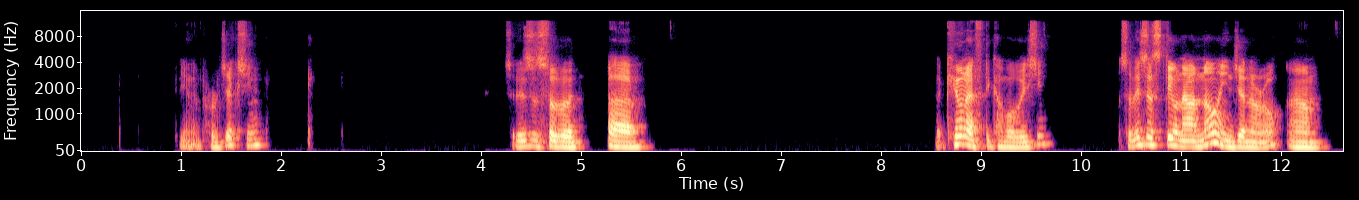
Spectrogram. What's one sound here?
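A man lectures calmly in short phrases through an online call.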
